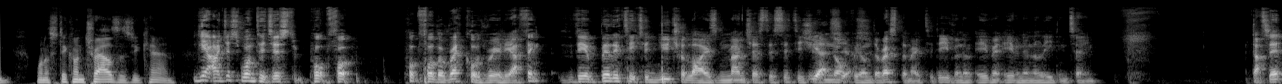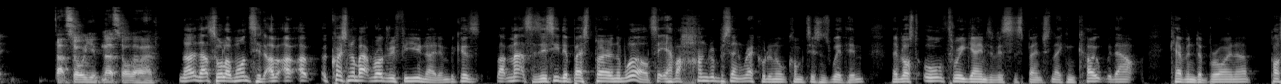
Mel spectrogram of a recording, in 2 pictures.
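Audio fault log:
No faults detected in playback.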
